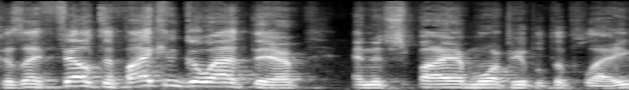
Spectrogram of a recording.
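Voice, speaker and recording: With an American accent, a man speaks at a moderate pace. His pitch is fairly high, with ordinary variation. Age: 60s. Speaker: drummer, drum educator and interview show host. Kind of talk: casual interview chat. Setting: live online stream. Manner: animated.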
